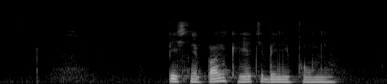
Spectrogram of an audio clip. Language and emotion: Russian, neutral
